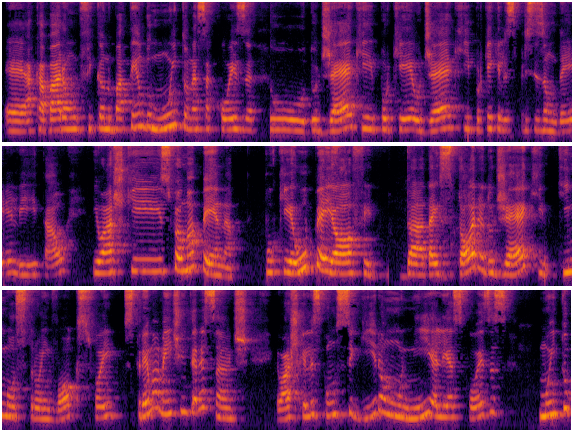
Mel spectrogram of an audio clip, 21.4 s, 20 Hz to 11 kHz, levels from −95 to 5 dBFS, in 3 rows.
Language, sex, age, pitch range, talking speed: Portuguese, female, 30-49, 215-265 Hz, 150 wpm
